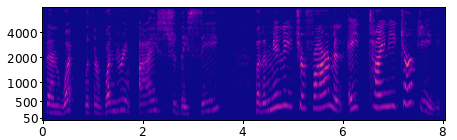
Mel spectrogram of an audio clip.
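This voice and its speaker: A woman's voice: sits high, a bit bright. A woman reading a picture book aloud to young children, dramatic in the story and casual in asides that put questions to the listeners.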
